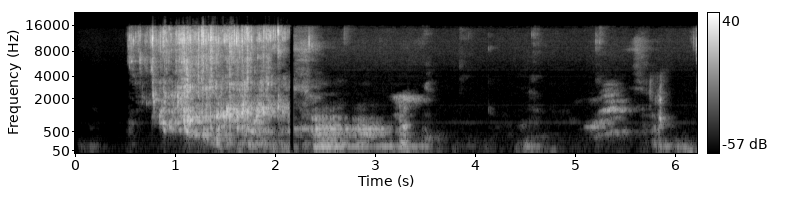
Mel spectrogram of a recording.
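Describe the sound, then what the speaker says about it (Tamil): A homemade drink is poured into a glass, making a close, rushing liquid pour that lasts a couple of seconds. Softer splashing and a few brief sounds follow. "வாங்க கிளாஸில் விடுவோம்."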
